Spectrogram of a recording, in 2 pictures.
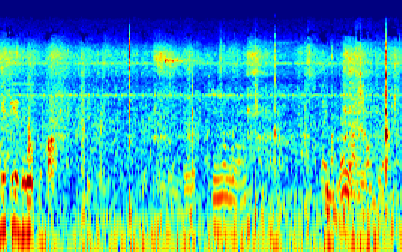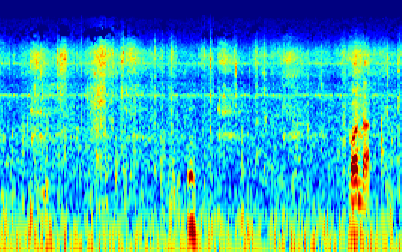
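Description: Near silence, with faint, distant human voices now and then and a few small clicks.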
